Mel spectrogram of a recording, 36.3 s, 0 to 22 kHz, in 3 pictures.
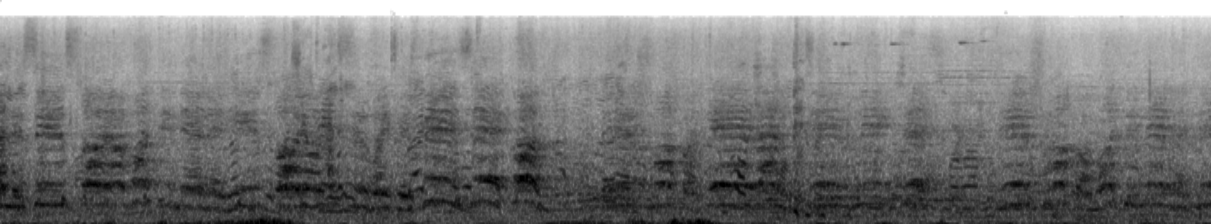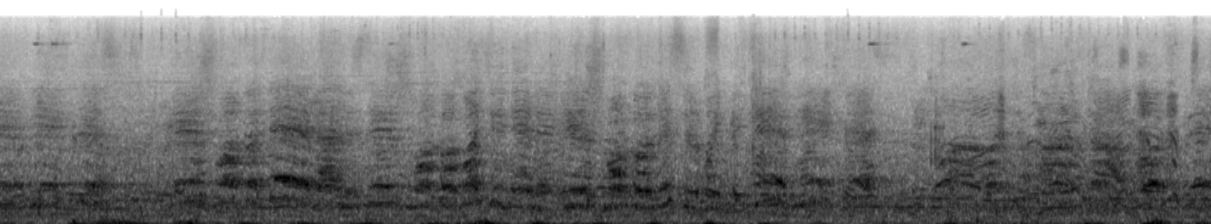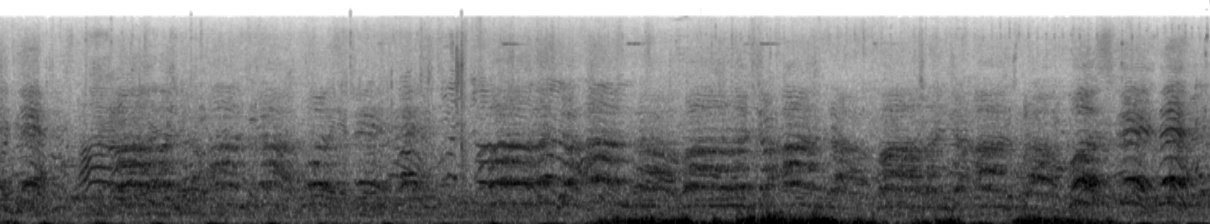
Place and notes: Gedimino pr., Vilnius, Lithuania - Walking through St Casimir FAir
Sounds of the St. Casimir Fair; as I start recording a group of young people start singing in protest at something I"m not quite sure of. they are dressed as dinosaurs. At one point they are met by a group of Hare Krishna's coming the other way and the sounds merge in and out. We end at the vell tower and the cathedral with street music and crowd noise.
Vilniaus apskritis, Lietuva, 5 March 2022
